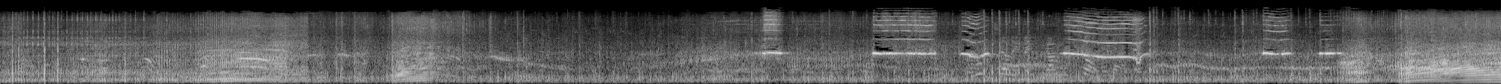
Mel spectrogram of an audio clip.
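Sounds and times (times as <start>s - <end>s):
motorcycle engine revving: 0.0s - 15.0s
high steady squeal: 6.4s - 14.4s.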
